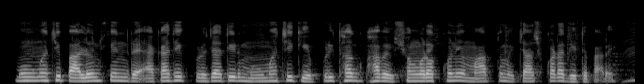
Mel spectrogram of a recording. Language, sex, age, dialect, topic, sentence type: Bengali, male, 18-24, Standard Colloquial, agriculture, statement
